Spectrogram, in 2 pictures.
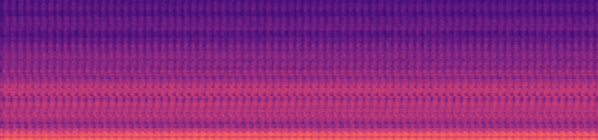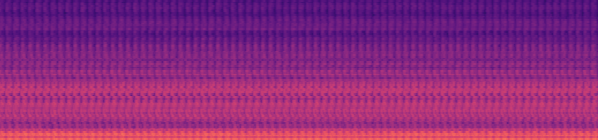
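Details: Samsung washer, after all recall work and drum replacement, spinning; fast heavy banging about three knocks a second over a deep rumble; drum banging during spin.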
